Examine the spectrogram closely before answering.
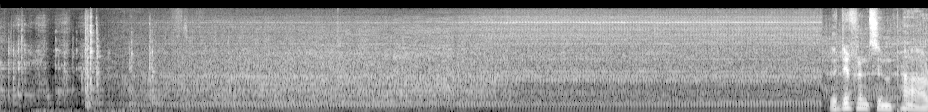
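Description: A cable pulling machine's motor hums steadily.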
